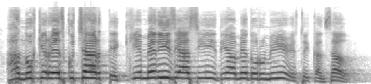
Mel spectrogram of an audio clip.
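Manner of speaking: high, loud whiny complaint; woman woken at night, high and loud; annoyed sleeper. Retold or imitated. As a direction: push the voice away, half asleep. Woman covering her ears.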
